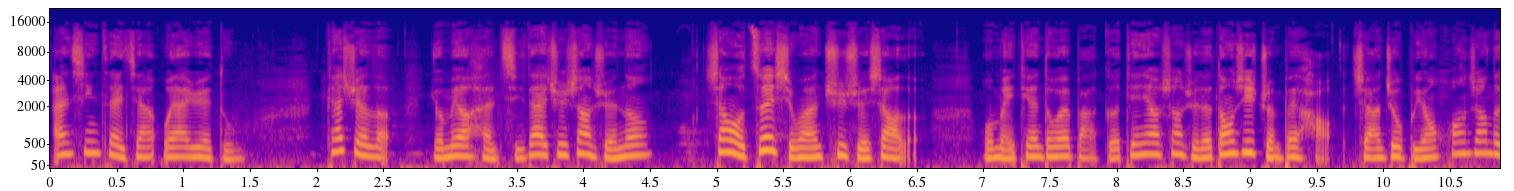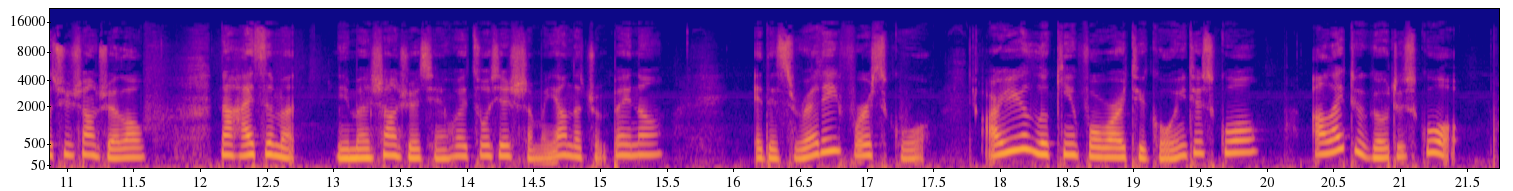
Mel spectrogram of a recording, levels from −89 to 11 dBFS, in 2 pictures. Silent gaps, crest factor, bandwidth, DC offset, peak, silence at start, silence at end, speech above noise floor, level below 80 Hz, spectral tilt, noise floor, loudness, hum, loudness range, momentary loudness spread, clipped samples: none; 18 dB; 15 kHz; under 0.1%; 0 dBFS; 0 s; 0.35 s; 29 dB; -42 dBFS; -5.5 dB/octave; -47 dBFS; -19 LUFS; none; 4 LU; 9 LU; under 0.1%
